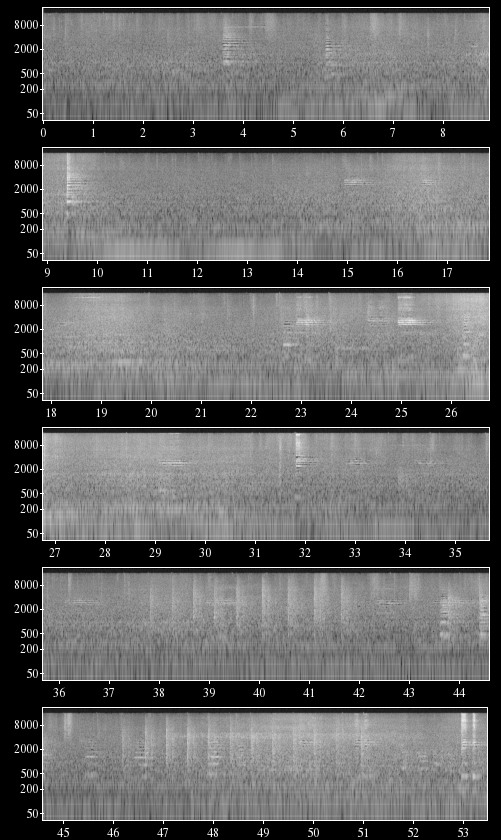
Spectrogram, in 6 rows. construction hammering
37.7 42.2, 46.1 51.8

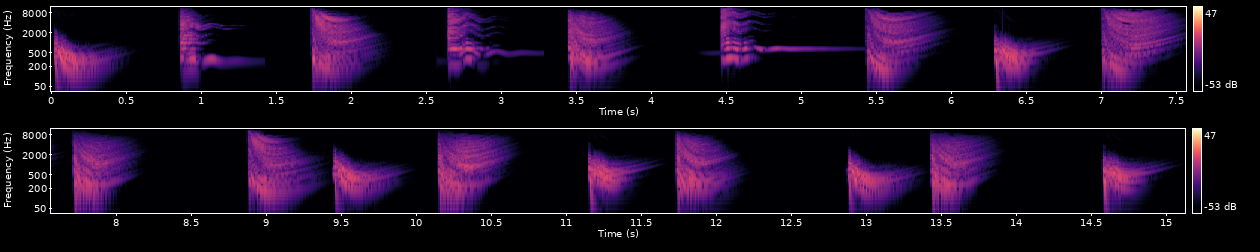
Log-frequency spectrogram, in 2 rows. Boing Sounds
0.0 8.1

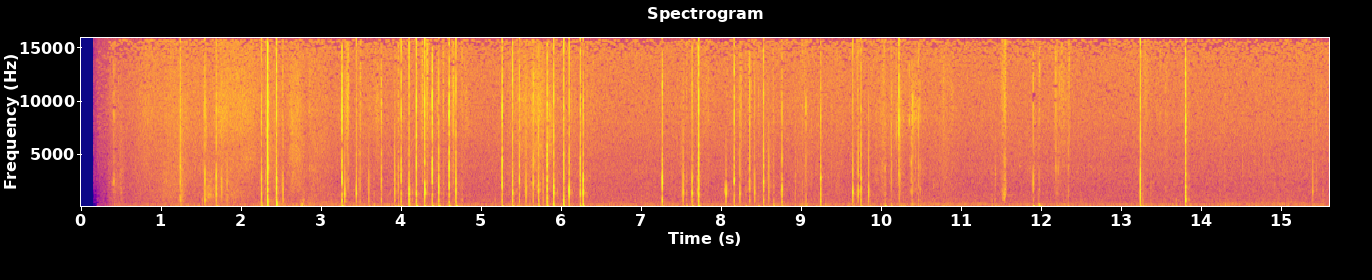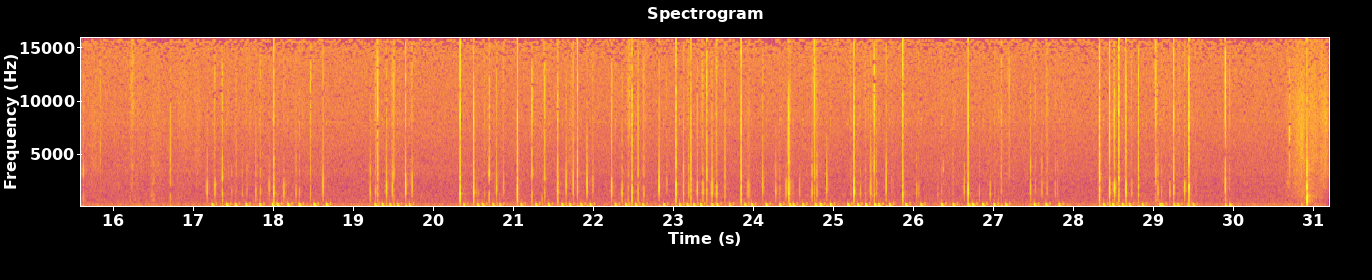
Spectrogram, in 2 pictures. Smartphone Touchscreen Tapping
20.4 29.6

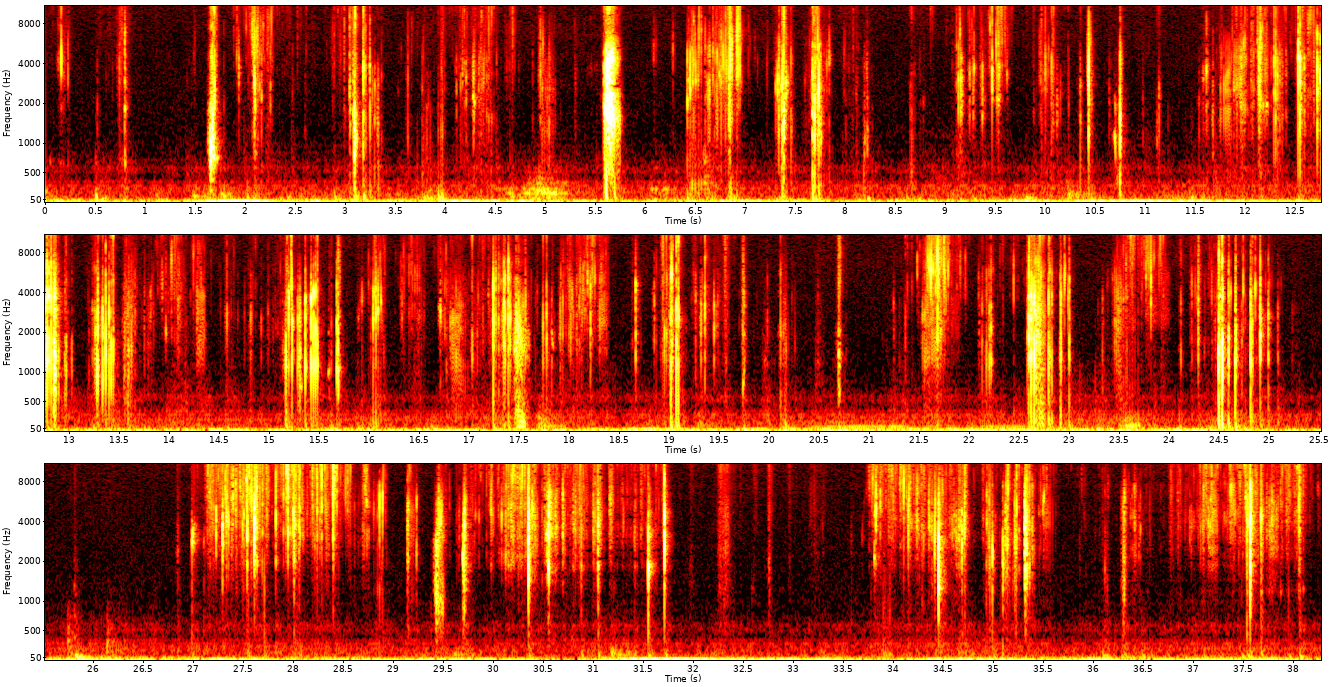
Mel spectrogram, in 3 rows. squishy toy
5.6 5.8

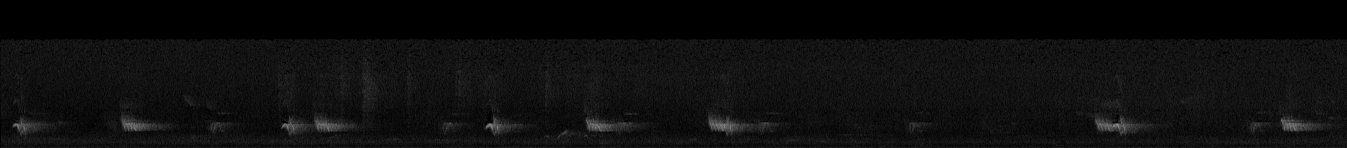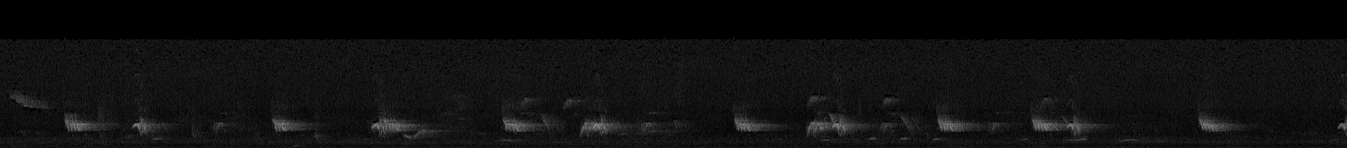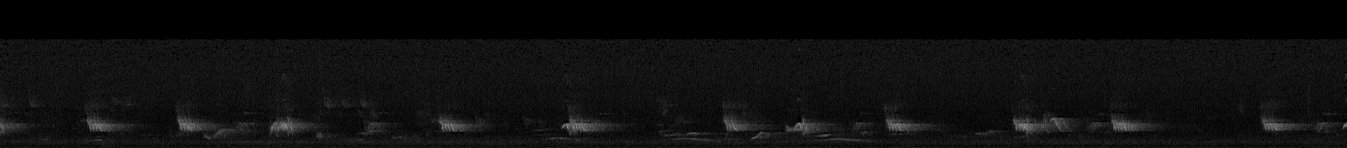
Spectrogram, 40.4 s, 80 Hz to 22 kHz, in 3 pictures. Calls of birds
12.4 26.0, 26.7 38.6

